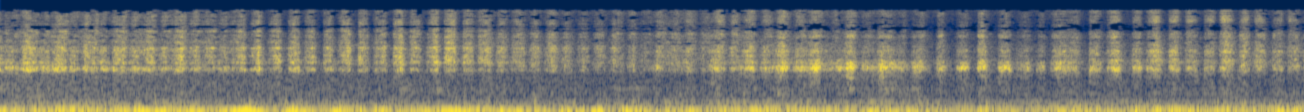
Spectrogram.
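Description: The tip of a yellow wooden colored pencil scratches and rubs across a thin white paper sheet on a clipboard, filling in a petal. A steady run of quick, bright, raspy strokes sits over a soft low rumble for the whole clip.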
